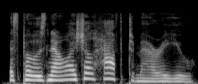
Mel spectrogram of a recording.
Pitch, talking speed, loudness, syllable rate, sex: 185 Hz, 270 wpm, -17 LUFS, 6.8 syllables/s, female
